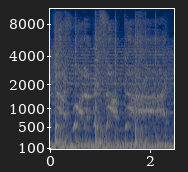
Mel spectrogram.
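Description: Hardcore punk song: distorted electric guitar tuned down a whole step with a Headrush drop-tune effect, played along with the band's recording, under loud shouted vocals.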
